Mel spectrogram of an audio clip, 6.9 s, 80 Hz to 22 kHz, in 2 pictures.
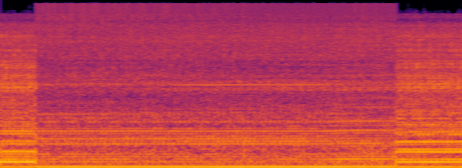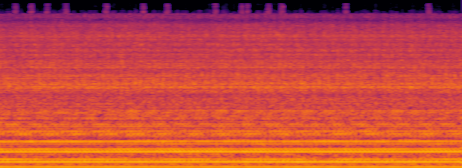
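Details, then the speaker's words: Old Grove crane diesel, unused for over 10 years, just started and stuck wide open: constant high strained drone that never drops to idle. It was shut down by the bucket method. Owner plans to control idle manually. "Woo! Well, it runs. It is kind of wide open. Had to use the old bucket shutdown method."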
